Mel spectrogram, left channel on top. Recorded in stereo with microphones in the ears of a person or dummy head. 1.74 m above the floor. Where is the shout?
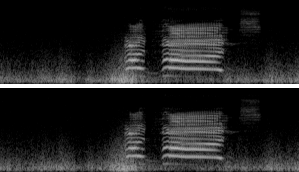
5° left (ahead or behind); by 2.6 s centre (ahead or behind).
